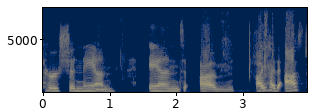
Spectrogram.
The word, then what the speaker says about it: Shanann: It's not Cindy or it's not Rebecca like it's Shenan. Like some people say it wrong. I've caught myself saying it wrong here and there. Um I've said Shannon instead of Shenan.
